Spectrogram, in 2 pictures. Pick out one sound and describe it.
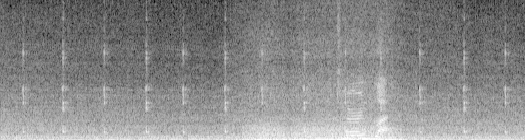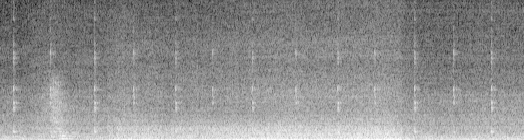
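A truck engine rumbles steadily and grows louder as it speeds up.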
